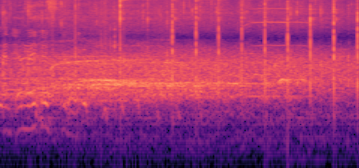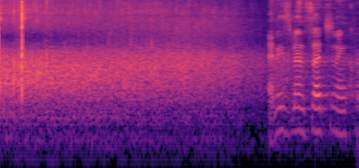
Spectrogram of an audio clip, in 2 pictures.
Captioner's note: applause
